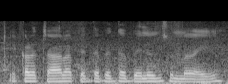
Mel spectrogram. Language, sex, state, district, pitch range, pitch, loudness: Telugu, male, Telangana, Hyderabad, 135-145 Hz, 140 Hz, -14 LUFS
